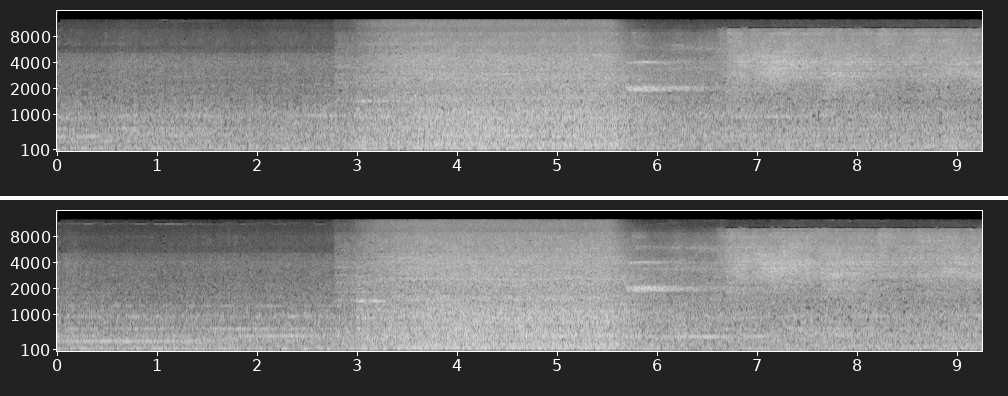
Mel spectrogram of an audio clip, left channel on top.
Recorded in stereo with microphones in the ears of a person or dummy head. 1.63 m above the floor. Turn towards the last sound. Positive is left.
turn(degrees=0)  # may be behind; listen again after turning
